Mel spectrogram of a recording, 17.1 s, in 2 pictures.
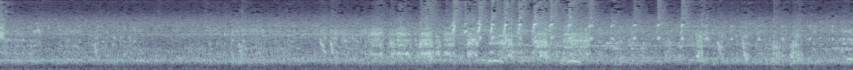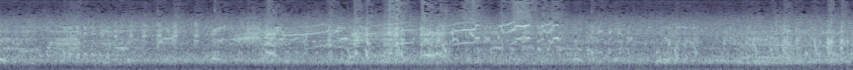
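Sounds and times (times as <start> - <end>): frogs calling: 0.0 - 17.0
birds calling: 3.3 - 8.4
whistled bird calls: 11.2 - 15.3.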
